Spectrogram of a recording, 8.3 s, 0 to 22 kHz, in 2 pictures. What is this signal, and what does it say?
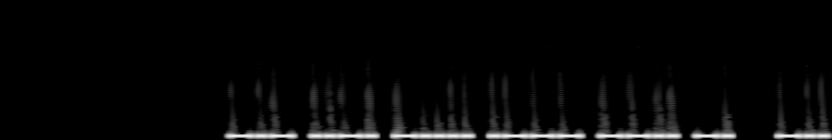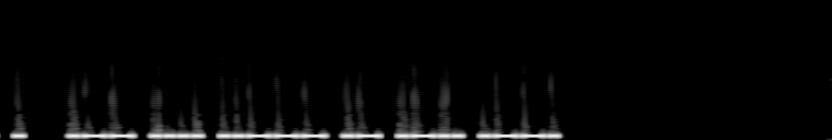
Morse code, heard as a keyed tone, about 34 wpm, 700 Hz. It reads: KF6JZN DE WH2ALP
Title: USA Callsign DE Callsign - 6 Characters - 35wpm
